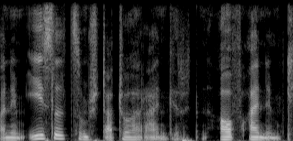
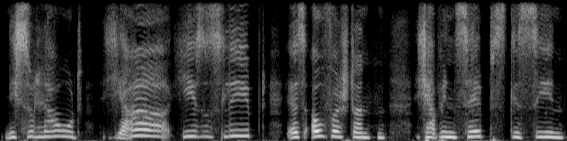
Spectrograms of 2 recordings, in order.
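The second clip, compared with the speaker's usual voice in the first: Maria Magdalena, higher and hushed; quiet high voice; 9 semitones higher than usual. A narrator's reading. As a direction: speak softly, high, urgent. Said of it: "sprach sie leise weiter".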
